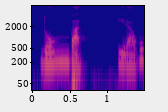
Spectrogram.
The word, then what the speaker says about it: 논밭: 논밭이라는 단어를 봅시다이 단어는 논밭이라고 발음됩니다 논의 받침은 니은이기 때문에 그대로 니은으로 발음하지만 밭의 경우에는 받침 티읕을 음절의 끝소리 규칙에 따라 디귿으로 바꿔줘야 합니다 그래서 논 밭이 되는 거죠 계속해서 옆에 단어 낮은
